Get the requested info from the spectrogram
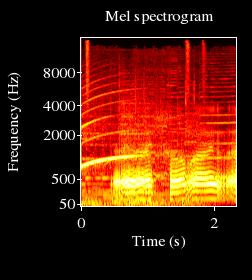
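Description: An ambulance siren whose pitch rises over about the first second, followed by a wavering tone from about half a second in.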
